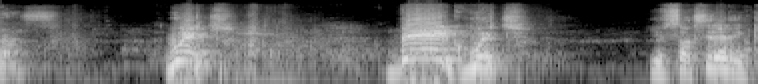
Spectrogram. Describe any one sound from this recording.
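A man speaks sternly, close by.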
